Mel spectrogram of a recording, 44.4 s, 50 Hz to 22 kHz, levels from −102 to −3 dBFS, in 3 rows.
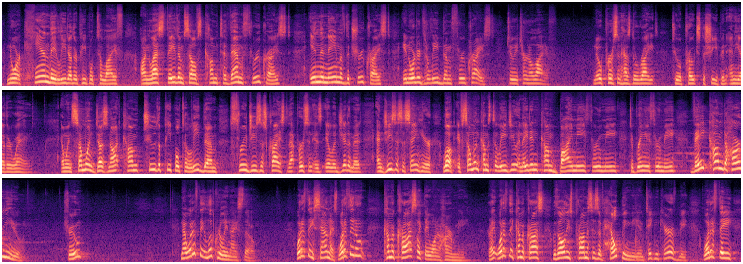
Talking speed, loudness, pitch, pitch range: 190 wpm, -17 LUFS, 205 Hz, 175-235 Hz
